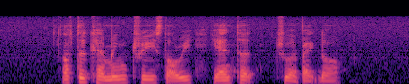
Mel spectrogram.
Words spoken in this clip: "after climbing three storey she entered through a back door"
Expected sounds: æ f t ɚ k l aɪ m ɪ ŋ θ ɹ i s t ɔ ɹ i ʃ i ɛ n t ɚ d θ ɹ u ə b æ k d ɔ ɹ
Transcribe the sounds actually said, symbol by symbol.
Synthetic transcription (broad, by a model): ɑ f t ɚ k ɛ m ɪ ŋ t ɹ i s t ɔ ɹ i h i ɛ n t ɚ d t ɹ u ə b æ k d ɔ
